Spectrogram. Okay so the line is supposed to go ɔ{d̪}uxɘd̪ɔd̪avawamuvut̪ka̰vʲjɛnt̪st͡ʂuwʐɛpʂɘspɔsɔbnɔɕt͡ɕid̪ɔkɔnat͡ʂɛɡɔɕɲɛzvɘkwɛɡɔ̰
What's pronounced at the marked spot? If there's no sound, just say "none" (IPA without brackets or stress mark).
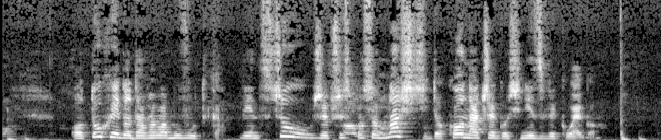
t̪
